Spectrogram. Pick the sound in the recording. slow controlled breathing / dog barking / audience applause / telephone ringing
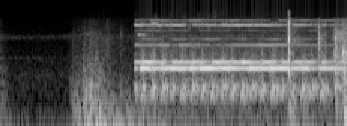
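telephone ringing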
